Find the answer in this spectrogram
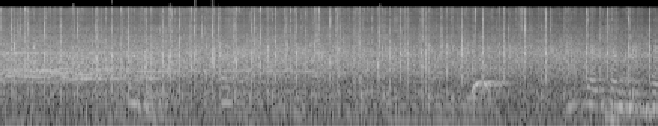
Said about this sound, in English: So before I go further, would you give a great big round of applause for these guys?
